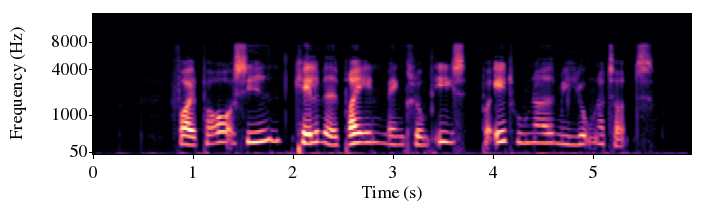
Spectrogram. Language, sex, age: Danish, female, 47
